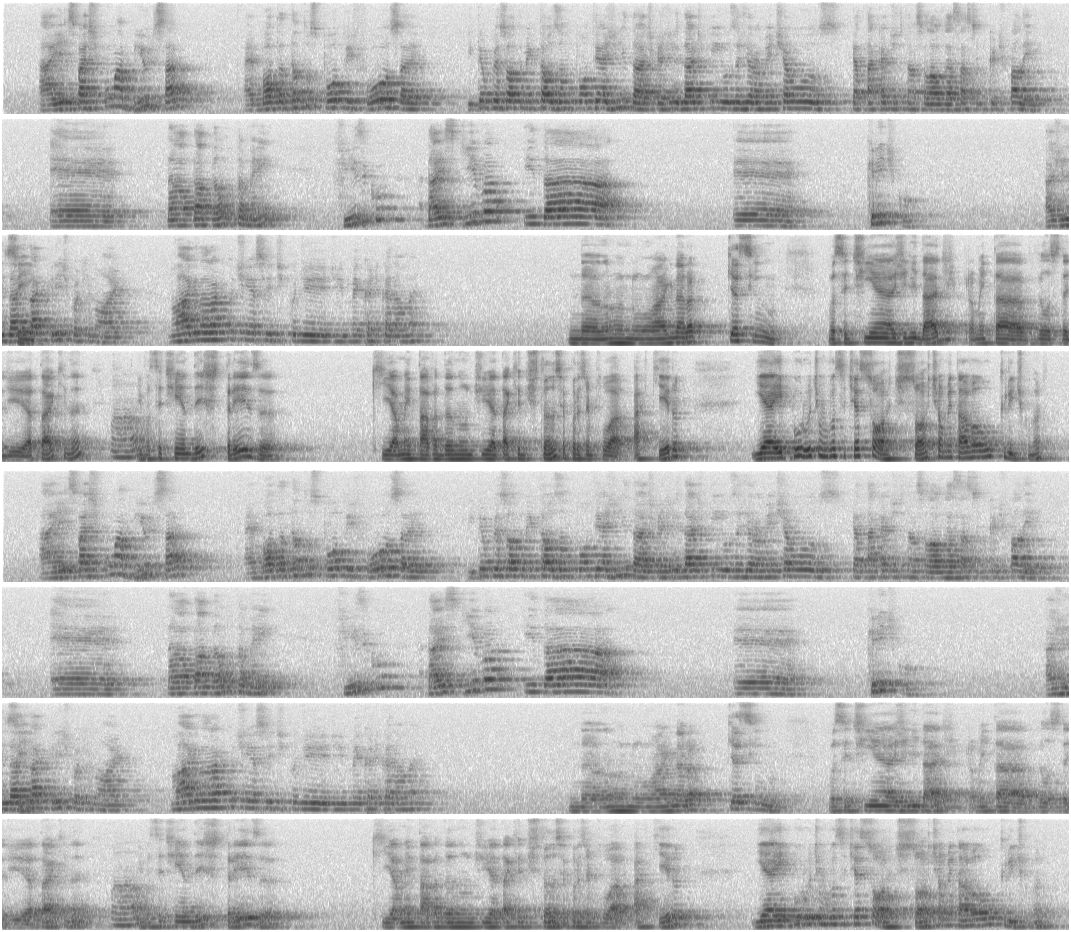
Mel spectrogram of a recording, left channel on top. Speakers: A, on the left; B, on the left.
A: Aí eles fazem tipo uma build, sabe? Aí bota tantos pontos em força. E, e tem um pessoal também que tá usando ponto em agilidade, que agilidade quem usa geralmente é os que ataca à distância lá, os assassinos que eu te falei. É, dá, dá dano também, físico, dá esquiva e dá é, crítico. Agilidade
B: Sim.
A: dá crítico aqui no Aika. No Ragnarok não tinha esse tipo de, de mecânica, não, né?
B: Não, no, no Ragnarok, que assim, você tinha agilidade pra aumentar a velocidade de ataque, né?
A: Aham,
B: E você tinha destreza que aumentava dano de ataque à distância, por exemplo, a- arqueiro. E
A: sim.
B: aí, por último, você tinha sorte. Sorte aumentava o crítico, né?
